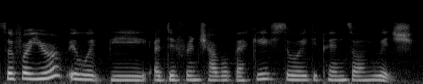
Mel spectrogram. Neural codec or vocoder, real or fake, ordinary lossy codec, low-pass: codec, 16 kHz, about 1 kbps, DyCAST, with the encoder's durations; fake; Opus, 24 kbps; 7.2 kHz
